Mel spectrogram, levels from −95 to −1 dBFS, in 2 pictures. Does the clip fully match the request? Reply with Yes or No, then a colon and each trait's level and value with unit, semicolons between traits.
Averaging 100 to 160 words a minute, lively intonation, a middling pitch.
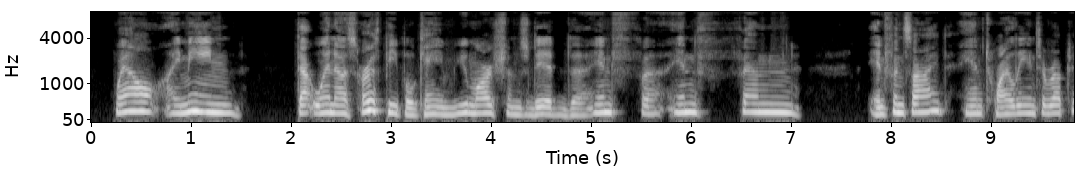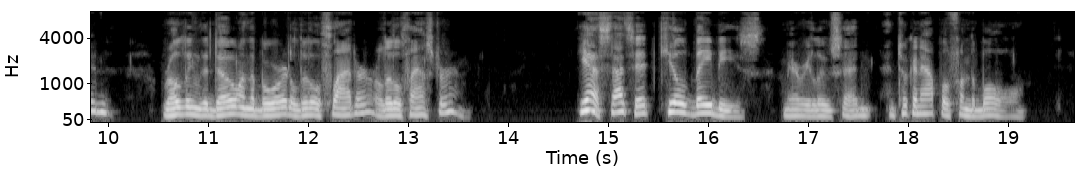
Yes: slow, 135 wpm; wide, 5.7 semitones; medium, 160 Hz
